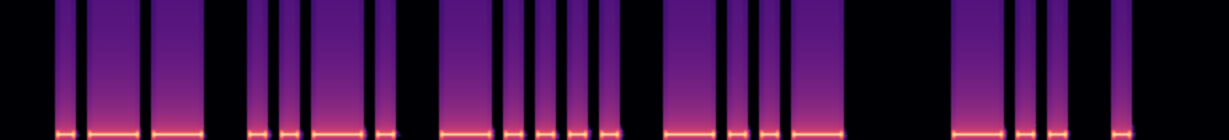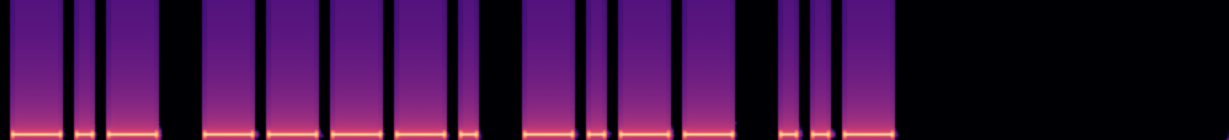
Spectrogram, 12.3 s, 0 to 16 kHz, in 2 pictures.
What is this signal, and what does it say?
Morse code, heard as a keyed tone, about 16 wpm, 700 Hz. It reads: WF6X DE K9YU
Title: USA Callsign DE Callsign - 4 Characters - 15wpm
